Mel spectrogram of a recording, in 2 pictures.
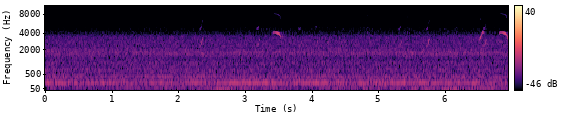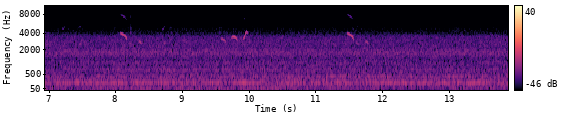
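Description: Newly hatched chicks giving scattered short, high peeps, about ten of them, over the steady fan-like hum and hiss of the hatcher.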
